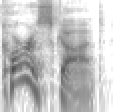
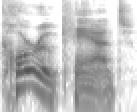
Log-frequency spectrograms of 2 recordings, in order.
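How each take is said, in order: First: The S in the middle is clearly sounded. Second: The S in the middle is left silent. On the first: The speaker calls it right. "There's an S in there" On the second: The speaker calls it wrong. "It is not Coruscant. ... You don't have the silent S"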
